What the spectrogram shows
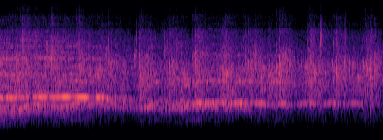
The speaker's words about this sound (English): I would just say that we should really just give a round of applause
